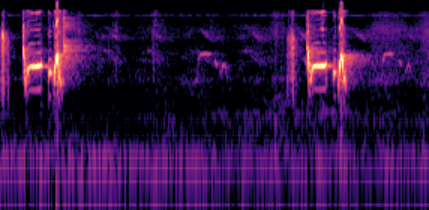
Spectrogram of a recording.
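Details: Male prinia singing vigorously to draw other birds out: two bright, scratchy double chirps roughly two seconds apart, with silence between.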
